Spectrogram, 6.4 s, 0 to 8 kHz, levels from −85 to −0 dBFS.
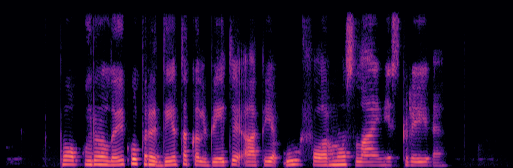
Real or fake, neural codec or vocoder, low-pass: fake; codec, 16 kHz, 1 kbps, X-Codec, HuBERT features, trained on general audio; 7.2 kHz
